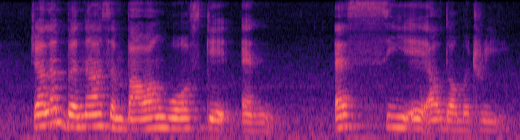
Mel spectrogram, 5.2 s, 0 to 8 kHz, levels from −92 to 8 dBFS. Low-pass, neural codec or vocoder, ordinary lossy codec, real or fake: none; none; none; real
